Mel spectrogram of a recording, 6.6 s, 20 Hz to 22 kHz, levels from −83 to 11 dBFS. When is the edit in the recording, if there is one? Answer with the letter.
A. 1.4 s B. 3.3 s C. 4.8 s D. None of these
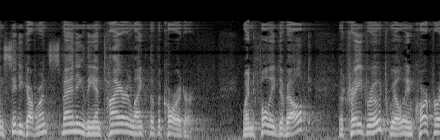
B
